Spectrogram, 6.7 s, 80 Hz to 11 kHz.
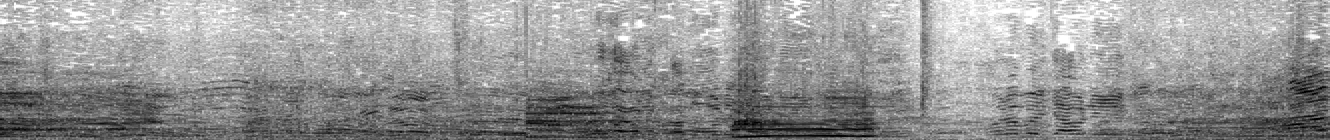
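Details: Sahiwal bull at a busy cattle market, bought by a farmer from Narsingdi, 28 July 2025; a single drawn-out lowing moo rising then levelling near the middle, surrounded by bargaining voices and market chatter.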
